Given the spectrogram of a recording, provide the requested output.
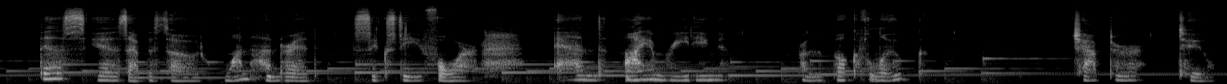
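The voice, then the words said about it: Soft, gentle speaking voice. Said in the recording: “in a soft voice”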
